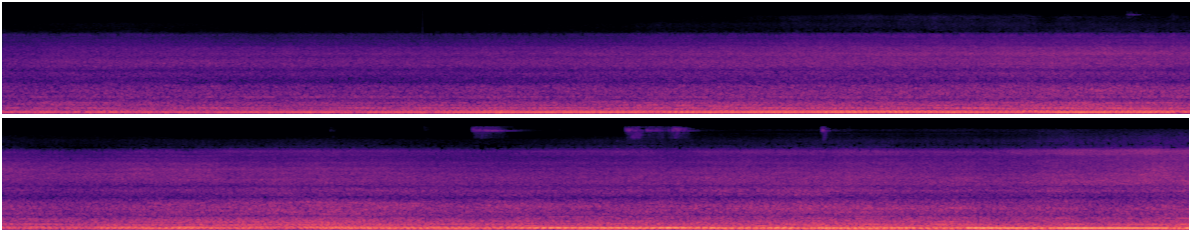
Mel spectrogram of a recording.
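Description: Low, steady rumble of an approaching Taiwan Railway diesel locomotive's engine, growing slowly louder as the train draws nearer.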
